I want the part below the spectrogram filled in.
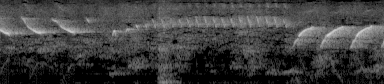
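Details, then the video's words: Wild kukluk bird delivering high, downslurred whistles, a buzzy rapid trill, then a series of bright upswept whistles in quick succession. "burung kukluk"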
